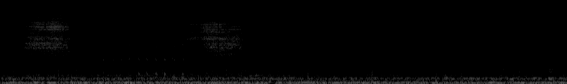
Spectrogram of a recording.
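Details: Two loud hissing screeches in quick succession from wild barn owlets in a nest box as their mother delivers breakfast to the five young, followed by quieter hum and faint ticking.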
